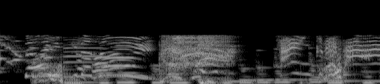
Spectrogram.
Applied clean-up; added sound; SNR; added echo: classical method log-MMSE.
